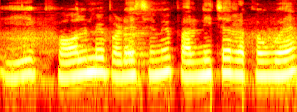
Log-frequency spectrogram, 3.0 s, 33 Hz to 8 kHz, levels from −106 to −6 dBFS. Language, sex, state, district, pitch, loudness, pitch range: Hindi, female, Maharashtra, Chandrapur, 205 Hz, -14 LUFS, 195-220 Hz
